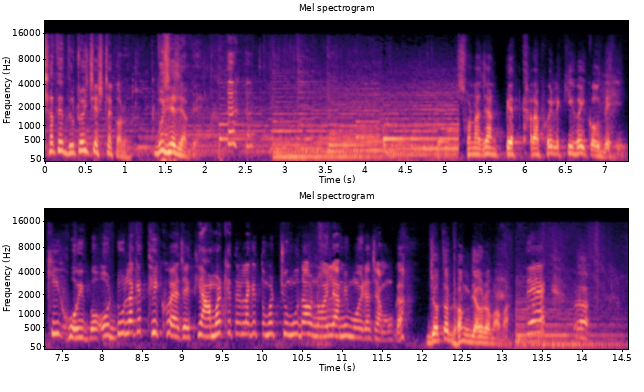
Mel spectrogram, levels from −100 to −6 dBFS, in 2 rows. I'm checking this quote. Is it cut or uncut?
uncut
